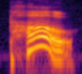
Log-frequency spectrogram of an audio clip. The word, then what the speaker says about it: Poe: In the 5 YouTube interviews, Adrienne clicked on, they introduced her as Poe, like rhymes with dope.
